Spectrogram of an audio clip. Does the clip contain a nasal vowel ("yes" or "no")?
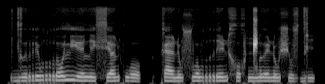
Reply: no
